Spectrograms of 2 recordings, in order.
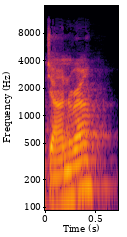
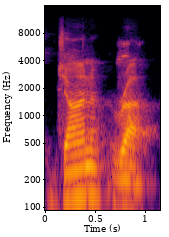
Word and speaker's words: genre: then you have the genre this is a this is for pronunciation right because you can probably confuse it with the spanish pronunciation but it's genra genre genre okay general and what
